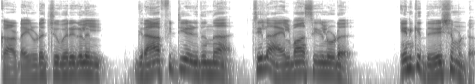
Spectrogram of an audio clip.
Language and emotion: Malayalam, angry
